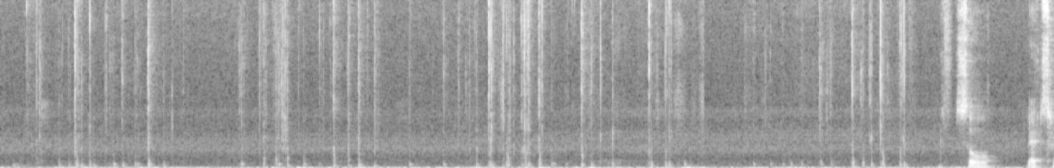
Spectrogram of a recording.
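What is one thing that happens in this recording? Keyboard keys click rapidly as someone types.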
